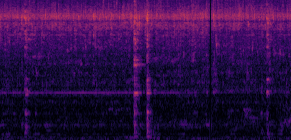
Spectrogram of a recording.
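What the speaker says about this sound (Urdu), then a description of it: "اب ہم اس میں پانی شامل کریں گے۔" Water runs quietly into a cooking pot in a home kitchen as a soft, steady trickle, with a few faint clinks along the way and no voices.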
